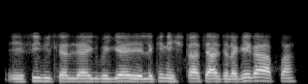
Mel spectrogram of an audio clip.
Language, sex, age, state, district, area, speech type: Hindi, male, 18-30, Uttar Pradesh, Jaunpur, urban, conversation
